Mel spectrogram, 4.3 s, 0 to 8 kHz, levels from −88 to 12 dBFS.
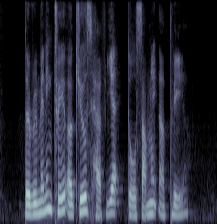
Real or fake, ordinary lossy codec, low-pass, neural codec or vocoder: fake; none; none; codec, 16 kHz, 1 kbps, X-Codec, HuBERT features, trained on general audio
